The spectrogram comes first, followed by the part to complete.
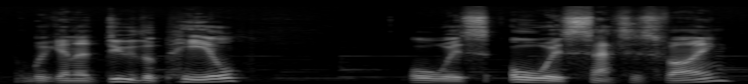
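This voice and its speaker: A man's voice: low-pitched, lively intonation, a little slow, faint music behind. A man casually narrating a hands-on product unboxing and review in an informal, running commentary. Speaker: host of a radio review channel.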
